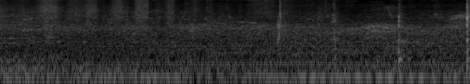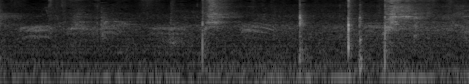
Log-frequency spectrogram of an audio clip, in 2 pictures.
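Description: Birds calling over a low steady hum, with a few sharp clicks or taps in the second half, the loudest pair a little after eight seconds in.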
